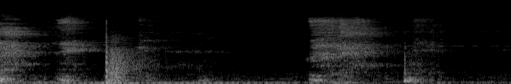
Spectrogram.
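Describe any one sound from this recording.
Dumbbells clunk against a hard floor in an echoing room.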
